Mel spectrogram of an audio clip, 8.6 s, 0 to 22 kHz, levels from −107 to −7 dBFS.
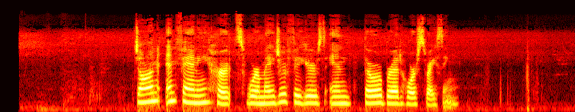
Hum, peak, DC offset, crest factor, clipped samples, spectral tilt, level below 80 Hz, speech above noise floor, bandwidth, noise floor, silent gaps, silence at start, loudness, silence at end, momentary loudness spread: none; -4 dBFS; under 0.1%; 16 dB; under 0.1%; -3 dB/octave; -60 dBFS; 44 dB; 14 kHz; -61 dBFS; none; 2 s; -18 LUFS; 0.7 s; 9 LU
